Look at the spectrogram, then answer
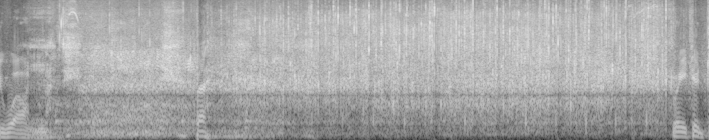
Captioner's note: applause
